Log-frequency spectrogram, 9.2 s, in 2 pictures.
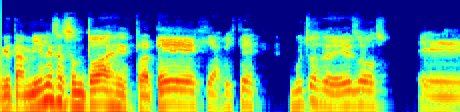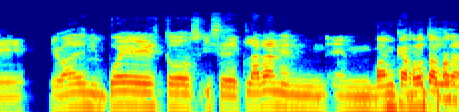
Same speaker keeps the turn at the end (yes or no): yes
